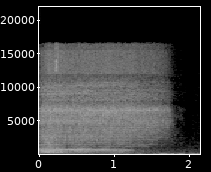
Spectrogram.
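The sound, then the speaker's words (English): A slow, steady breath taken during a guided breathing exercise: one long, soft, airy hiss that holds for nearly two seconds before trailing off into quiet. “Join me. Breathe in and out. Again, breathe in”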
